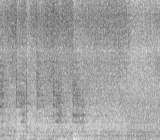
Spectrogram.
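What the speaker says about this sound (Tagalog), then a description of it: "Lagay na natin ang ating luya dahil mainit na po ang ating kawali at mantika." Ginger dropped into hot oil in a heated pan, a loud, steady, close sizzle that fills the whole moment, with a few bright crackling bursts.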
